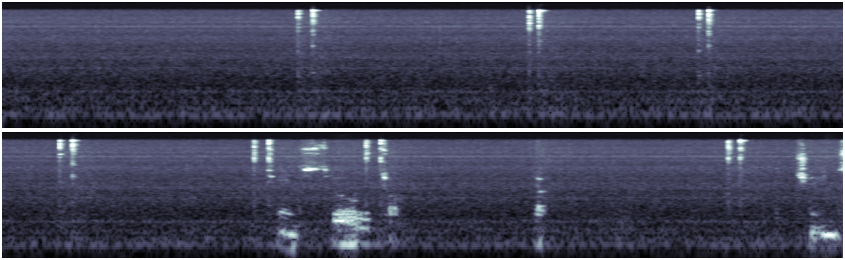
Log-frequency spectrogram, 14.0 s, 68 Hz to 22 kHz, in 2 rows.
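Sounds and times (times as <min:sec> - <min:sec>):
computer mouse button clicks: 0:13.0 - 0:13.2.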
